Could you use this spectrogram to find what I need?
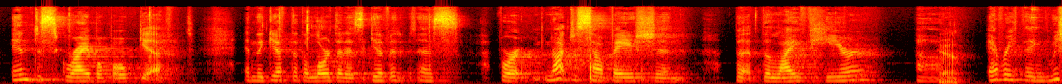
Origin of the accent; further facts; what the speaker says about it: Delaware, Ohio, United States; we're from Delaware, Ohio. He would take us from relative to relative, and we all live within like a block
